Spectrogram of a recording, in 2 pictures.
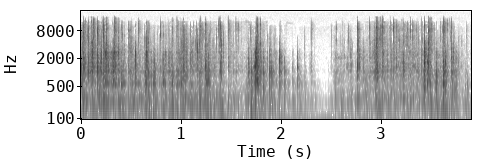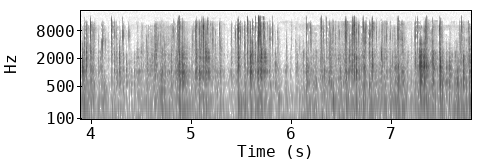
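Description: Fingertips spread and push through a heap of small solid pebbles on a wooden desk, making the stones clack together. The sound is a dense, dry patter of short, bright clicks that rises and falls in bursts, with a brief lull just past the two-second mark.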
